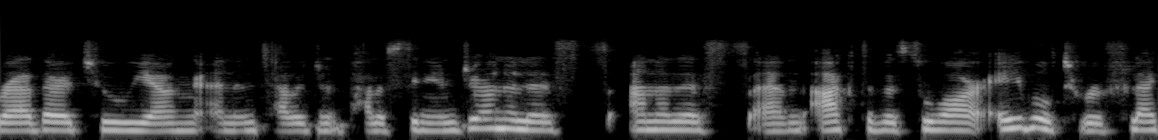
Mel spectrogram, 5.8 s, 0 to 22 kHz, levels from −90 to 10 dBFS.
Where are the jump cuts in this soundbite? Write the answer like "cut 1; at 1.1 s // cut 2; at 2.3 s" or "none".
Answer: none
